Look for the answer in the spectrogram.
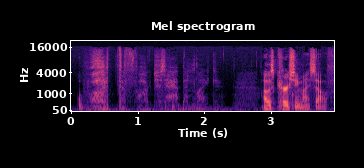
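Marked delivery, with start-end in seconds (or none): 0.1-2.2 slow, voiceless self-directed whisper; stunned whisper. Retold or imitated. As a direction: whisper it in disbelief, drawn out. Retold shock after a missed shot.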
